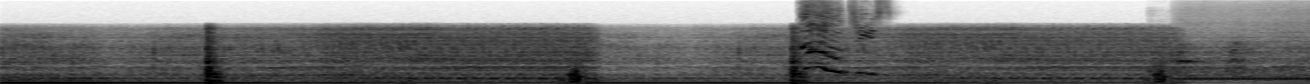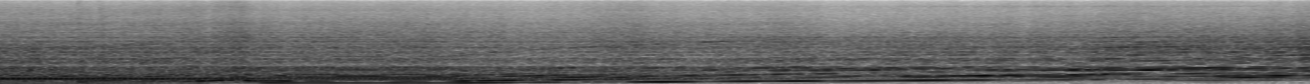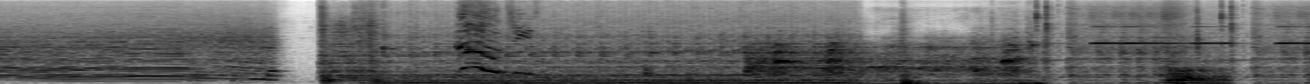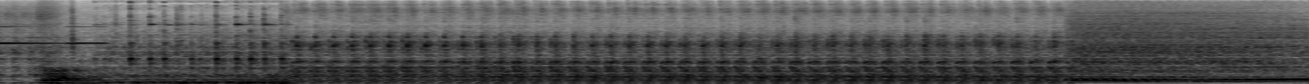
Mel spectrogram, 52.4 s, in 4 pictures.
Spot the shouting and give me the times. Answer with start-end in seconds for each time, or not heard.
8.0-8.9, 30.8-31.6.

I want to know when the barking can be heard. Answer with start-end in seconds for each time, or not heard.
11.4-13.6, 33.6-36.5.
